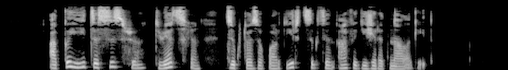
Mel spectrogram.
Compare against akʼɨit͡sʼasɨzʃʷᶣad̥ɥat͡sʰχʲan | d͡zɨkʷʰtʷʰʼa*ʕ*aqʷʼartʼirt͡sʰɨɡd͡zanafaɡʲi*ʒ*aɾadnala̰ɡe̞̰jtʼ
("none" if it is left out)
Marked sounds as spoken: z, ʒ

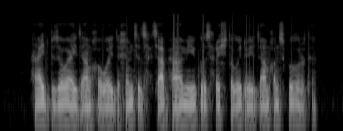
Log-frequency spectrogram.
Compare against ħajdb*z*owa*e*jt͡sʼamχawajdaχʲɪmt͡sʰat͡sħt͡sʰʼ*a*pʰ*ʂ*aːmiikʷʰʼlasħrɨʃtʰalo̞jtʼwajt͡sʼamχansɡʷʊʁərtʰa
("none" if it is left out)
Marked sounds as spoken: z, a, a, ħ

